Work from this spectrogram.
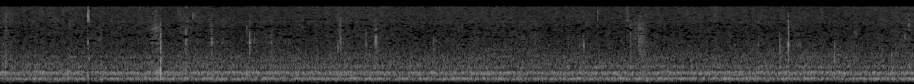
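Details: Asian honey bee (Apis cerana) colony humming while someone searches the hive for its queen: a steady, dense drone with a low tone and a brighter overtone, unbroken for the whole stretch, with scattered sharp clicks and taps.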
